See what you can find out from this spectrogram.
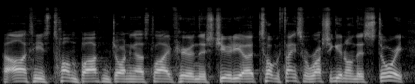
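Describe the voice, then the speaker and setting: A man's voice: mid-range voice, fairly even intonation, fast, darkish tone. A male news anchor with a mid-range voice presents a live bulletin. He leans on his words with dramatic emphasis as he introduces stories and puts questions to a correspondent.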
